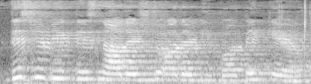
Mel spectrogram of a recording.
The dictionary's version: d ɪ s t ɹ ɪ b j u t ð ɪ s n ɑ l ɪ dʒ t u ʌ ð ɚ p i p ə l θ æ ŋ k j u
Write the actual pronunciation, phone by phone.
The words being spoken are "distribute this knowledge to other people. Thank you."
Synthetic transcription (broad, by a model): d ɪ s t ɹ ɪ b j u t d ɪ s n ɑ l ɪ dʒ t u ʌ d ɚ p i p ə l t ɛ k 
